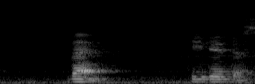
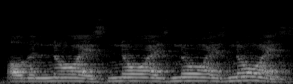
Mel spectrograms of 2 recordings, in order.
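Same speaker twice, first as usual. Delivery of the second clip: rising louder and higher on each noise; building noise cries; 5 semitones higher, 6 dB louder, much slower than usual. A narrator's reading. Narrator building the Grinch's hated noise, louder.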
